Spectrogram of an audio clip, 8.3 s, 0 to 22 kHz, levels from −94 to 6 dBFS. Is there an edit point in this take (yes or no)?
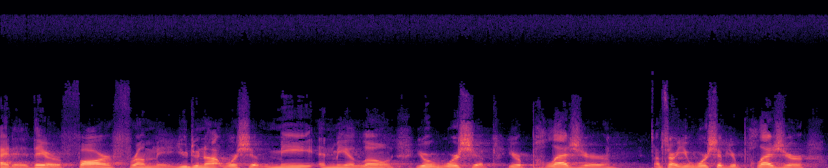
no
